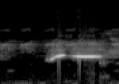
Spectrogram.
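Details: Green pet parrot giving a short whistle: a faint high note, then two loud, clear whistled notes that swell and hold steady, the second longer and slightly lower.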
